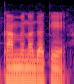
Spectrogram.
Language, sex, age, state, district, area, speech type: Maithili, male, 30-45, Bihar, Sitamarhi, urban, spontaneous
